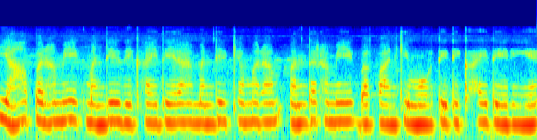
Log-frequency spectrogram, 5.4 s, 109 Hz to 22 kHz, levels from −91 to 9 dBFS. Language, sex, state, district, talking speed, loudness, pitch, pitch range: Hindi, female, Chhattisgarh, Raigarh, 245 wpm, -16 LUFS, 220 Hz, 210-230 Hz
